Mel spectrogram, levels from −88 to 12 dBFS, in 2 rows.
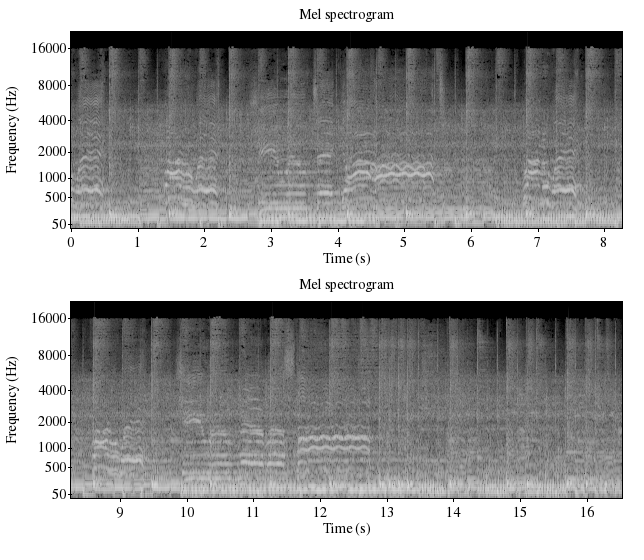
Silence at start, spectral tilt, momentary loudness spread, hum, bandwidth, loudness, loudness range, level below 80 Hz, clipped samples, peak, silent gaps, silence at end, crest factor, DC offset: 0 s; -5.5 dB/octave; 3 LU; none; 17 kHz; -12 LUFS; 2 LU; -24 dBFS; under 0.1%; 0 dBFS; none; 0 s; 12 dB; under 0.1%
